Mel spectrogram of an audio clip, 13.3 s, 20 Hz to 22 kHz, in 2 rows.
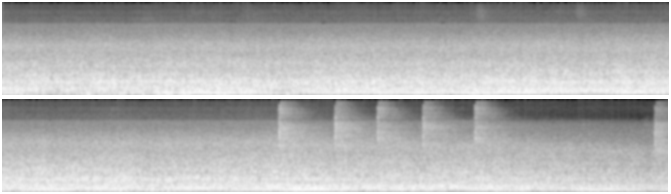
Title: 15 Year Old Ceiling Fan Humming Sound Test | Low and High Speed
